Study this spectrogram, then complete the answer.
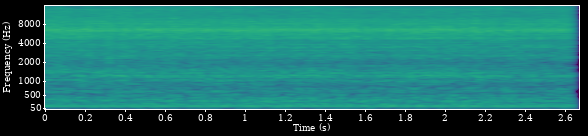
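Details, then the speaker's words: Miele dishwasher after repair of constant draining, cycle three started: drain pump gives a low, steady hum without rattle or gurgle at cycle start, normally running only briefly before fill; normal drain pump operation. "so the drain always turns on normally the beginning of a cycle but it should only run for about a"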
